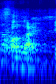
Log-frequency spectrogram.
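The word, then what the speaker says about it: fungi: Kingdom फंगाई। फंगी नहीं पढ़ते इसको, फंगाई पढ़ो।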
